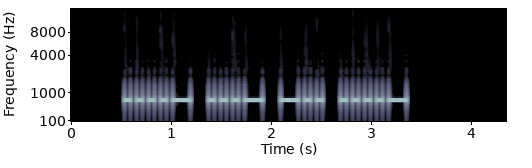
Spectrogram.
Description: Morse code, heard as a keyed tone, about 20 wpm, 700 Hz. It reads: 4VD4
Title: All Cut Numbers - 4-Digit 20wpm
